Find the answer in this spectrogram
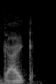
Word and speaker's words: Geike: or something no it's so it's GE I see Kay and they all say geek but he he pronounces it geike that kind of makes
